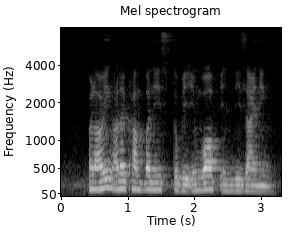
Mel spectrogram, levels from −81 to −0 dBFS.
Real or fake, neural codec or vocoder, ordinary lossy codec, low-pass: real; none; none; 7.2 kHz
